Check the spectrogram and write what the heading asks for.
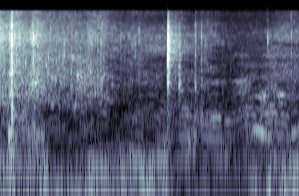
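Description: Water splashing and dripping as a fish is lifted out of the pond in a landing net, fading within the first half second. A single sharp click follows a little past a second in.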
